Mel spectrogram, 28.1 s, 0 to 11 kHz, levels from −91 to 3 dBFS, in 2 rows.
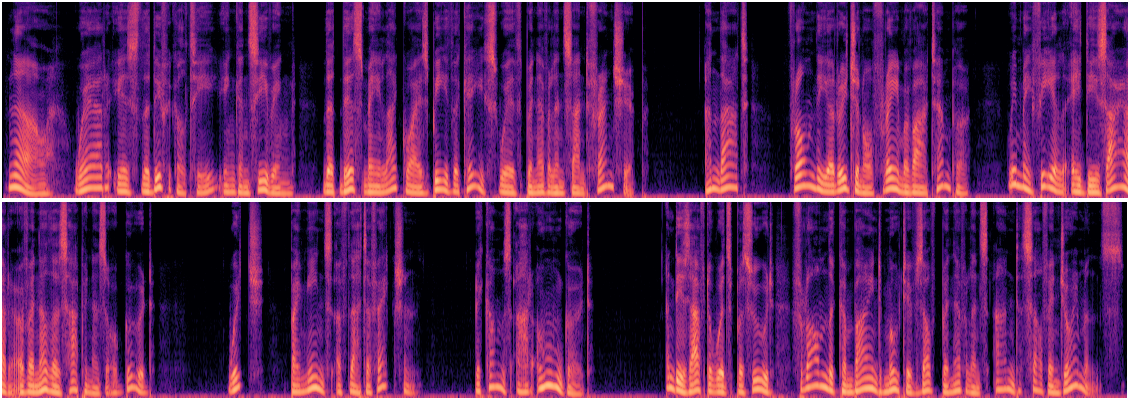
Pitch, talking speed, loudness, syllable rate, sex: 130 Hz, 130 wpm, -18 LUFS, 4.5 syllables/s, male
